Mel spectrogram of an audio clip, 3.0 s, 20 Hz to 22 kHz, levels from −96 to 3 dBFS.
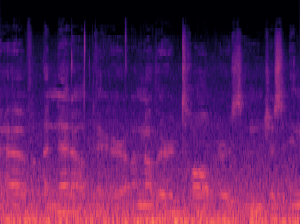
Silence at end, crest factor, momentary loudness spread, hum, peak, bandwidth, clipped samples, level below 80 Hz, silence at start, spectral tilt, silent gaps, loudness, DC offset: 0 s; 12 dB; 3 LU; none; -22 dBFS; 14.5 kHz; under 0.1%; -38 dBFS; 0 s; -6 dB/octave; none; -36 LUFS; under 0.1%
